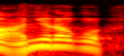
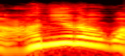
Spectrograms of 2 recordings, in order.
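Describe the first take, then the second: First: Said in the usual way. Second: A louder, pleading no; mock tearful insistence; insistent refusal. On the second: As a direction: push the first 아니라고 out loud and firm. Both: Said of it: "막 울잖아요. 통곡하잖아요".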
